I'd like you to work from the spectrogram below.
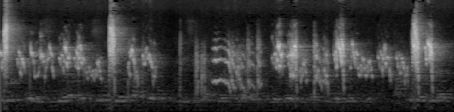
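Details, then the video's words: Singing pet budgerigar that does not stop once it begins: run of quick chirps and clicks, a short descending series of wavy whistled notes midway, then more scratchy chatter and sharp squeaks. "il cocorito canterino"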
